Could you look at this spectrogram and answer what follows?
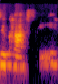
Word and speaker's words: Zukosky: And so I think there's a kind way to say, actually, it's Zukowski, right? People mispronounce my name all the time.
